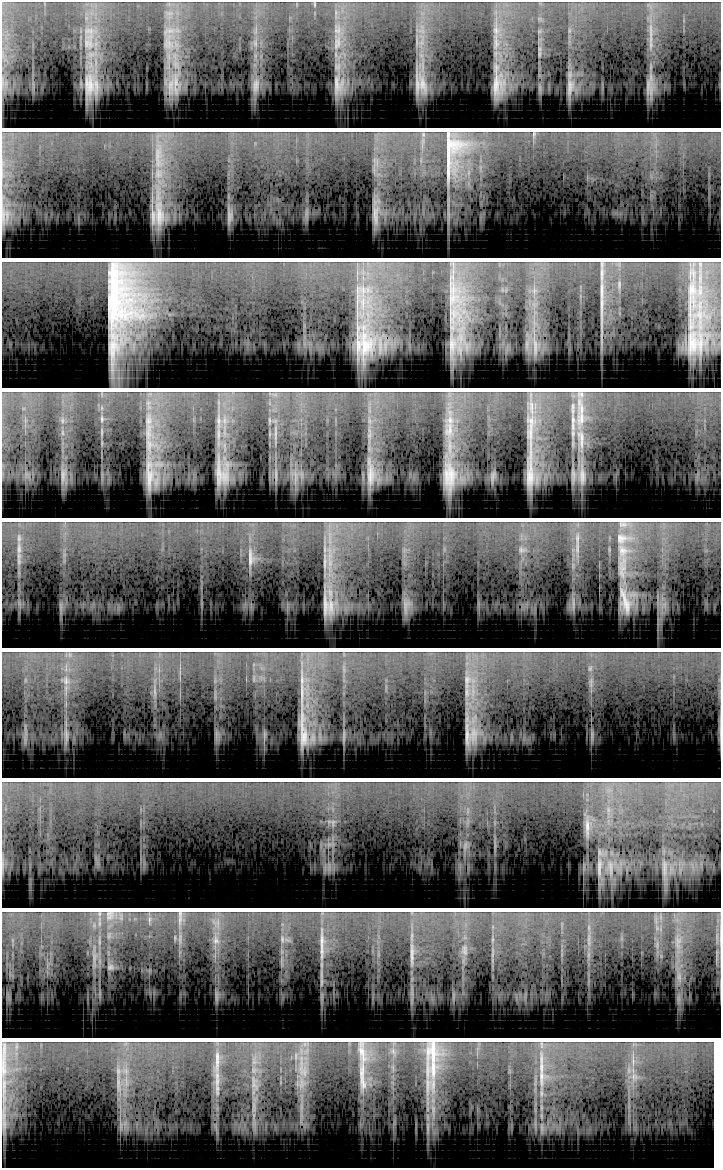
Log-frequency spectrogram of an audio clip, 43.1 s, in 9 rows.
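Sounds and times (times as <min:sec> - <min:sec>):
chewing with crunching clicks: 0:00.1 - 0:08.9, 0:11.9 - 0:28.0, 0:33.6 - 0:43.0.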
